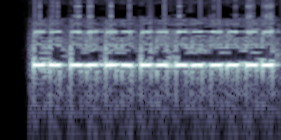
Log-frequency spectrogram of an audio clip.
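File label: "Maximum Angle Of Attack", English; DCS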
